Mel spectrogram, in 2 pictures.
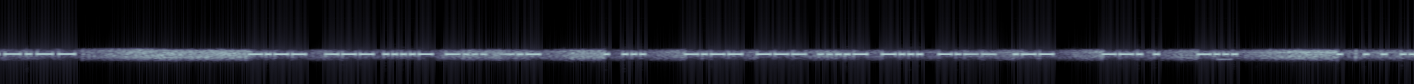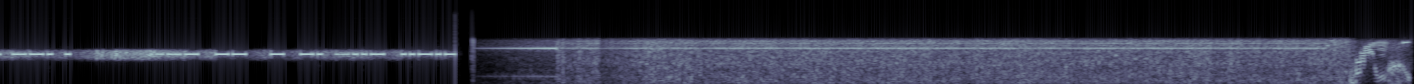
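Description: Morse code (CW) heard on a Perseus software-defined radio receiver through a narrow CW filter: a single mid-pitched tone keyed on and off over filtered band hiss. About two-thirds of the way through there is a click and the audio opens up into wide sideband band hiss with a steady high whistle, as the receiver is switched to a wide LSB filter, then a brief tuning sweep near the end.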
